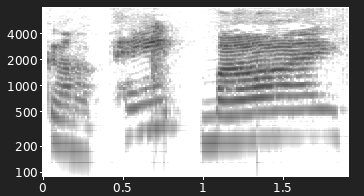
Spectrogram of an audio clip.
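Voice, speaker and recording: A woman reading a picture book aloud to young children in a sing-song, exaggerated way, pausing to ask and explain like a teacher. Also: high voice, animated, a bit bright. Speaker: children's story-time reader and teacher.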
